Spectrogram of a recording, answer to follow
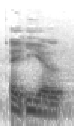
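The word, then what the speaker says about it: pollo: That's actually, don't pronounce the L. Pejio.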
